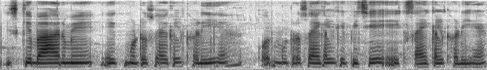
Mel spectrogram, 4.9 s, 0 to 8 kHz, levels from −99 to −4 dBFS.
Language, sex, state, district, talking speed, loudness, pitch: Hindi, male, Bihar, West Champaran, 185 wpm, -21 LUFS, 160 Hz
